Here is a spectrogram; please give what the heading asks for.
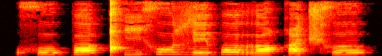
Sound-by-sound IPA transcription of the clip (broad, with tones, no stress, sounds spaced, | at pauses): x o˧ p ɒ˧ ǃʰ i˨˦ x o˦ ɮ e˧ p ɔ˦ r ɒ˨ q i˨ t͡ʃ x ɤ˦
